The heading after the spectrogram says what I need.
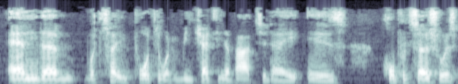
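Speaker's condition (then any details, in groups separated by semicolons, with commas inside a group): No condition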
